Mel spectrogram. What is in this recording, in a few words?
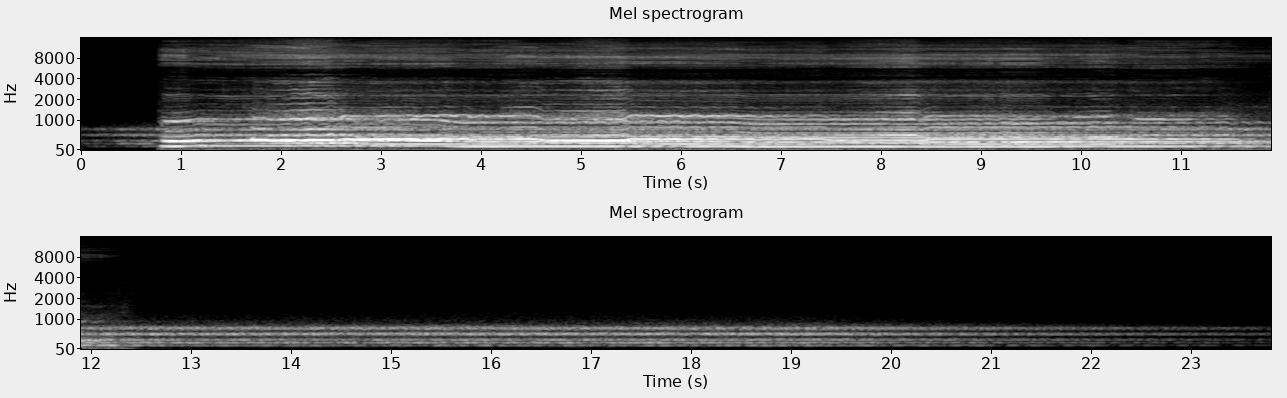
Dissolve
